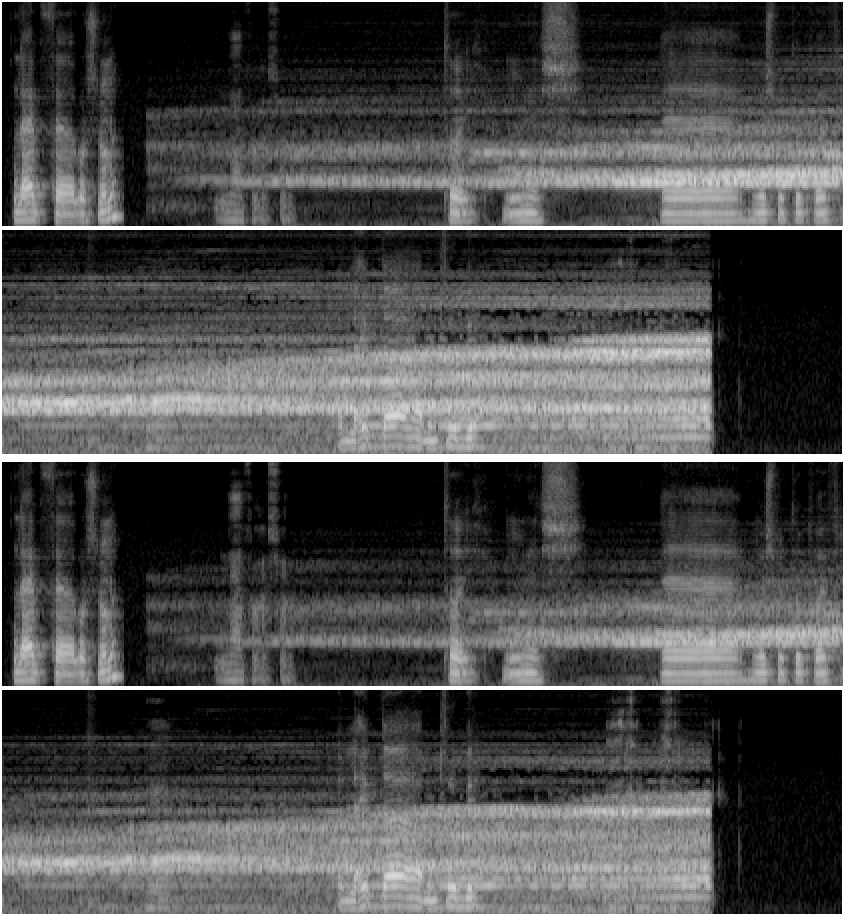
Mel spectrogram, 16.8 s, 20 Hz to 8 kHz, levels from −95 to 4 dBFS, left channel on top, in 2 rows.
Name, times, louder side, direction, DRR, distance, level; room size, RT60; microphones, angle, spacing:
voice 1, 0.1-1.2 4.4-4.7 5.0-5.8 6.6-8.3 11.7-13.2, equal, 5° right, 0.7 m, -25 dB
voice 2, 2.1-2.9 9.8-10.1 14.4-15.5, right 1 dB, 40° right, 7.5 m, -44 dB
sound 1, 2.5-15.5, left 5 dB, 80° left, 1.9 m, -22 dB
head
